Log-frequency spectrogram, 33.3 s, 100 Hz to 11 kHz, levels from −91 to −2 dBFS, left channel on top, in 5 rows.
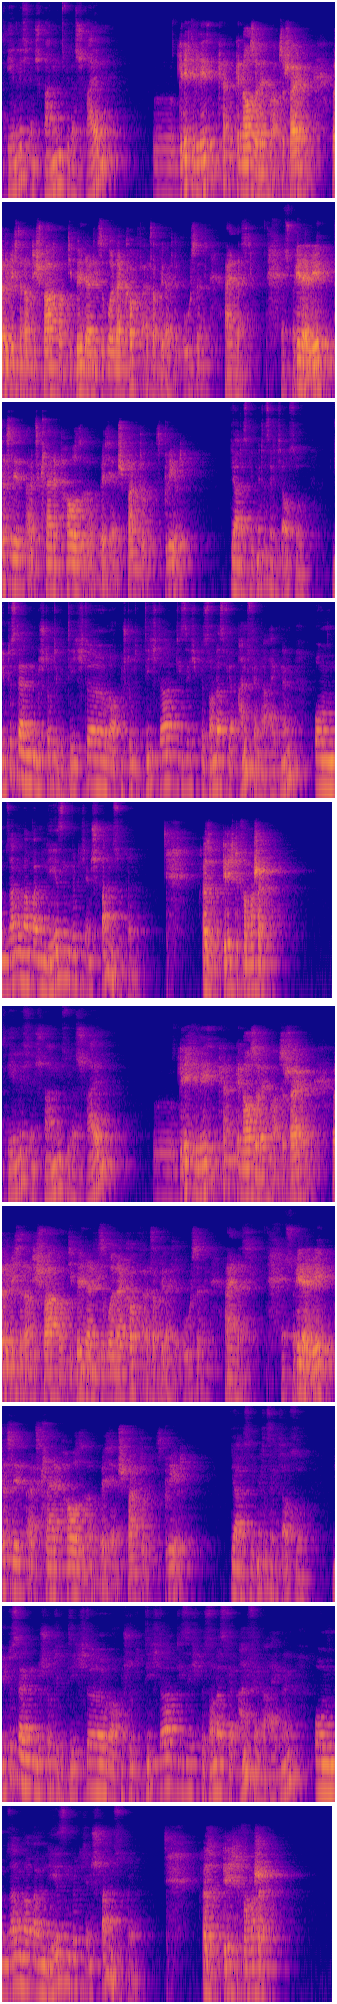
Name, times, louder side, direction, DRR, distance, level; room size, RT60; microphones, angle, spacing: voice 1, 0.0-2.1 12.2-12.6 17.9-19.3 19.9-26.0 26.2-29.4, left 1 dB, 85° left, 0 dB, 1.2 m, -37 dB
voice 2, 3.0-11.6 11.9-16.8 29.9-30.3 30.6-31.9, left 3 dB, 60° left, -4 dB, 0.6 m, -33 dB
6.9 x 6.6 x 2.4 m, 1.1 s
head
